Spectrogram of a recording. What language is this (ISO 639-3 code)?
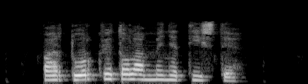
mrj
